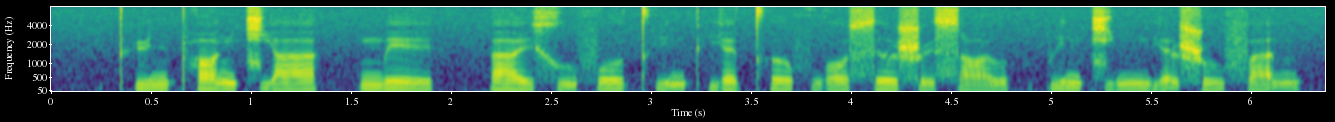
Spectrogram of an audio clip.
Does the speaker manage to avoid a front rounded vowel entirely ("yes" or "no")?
no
